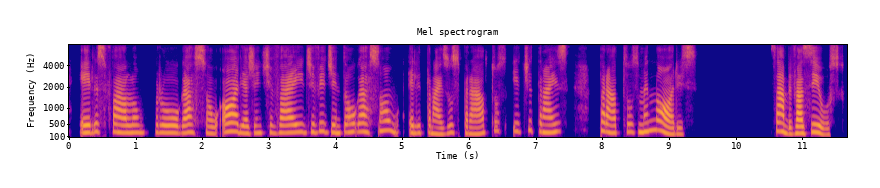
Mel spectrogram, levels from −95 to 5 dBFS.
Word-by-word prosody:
eles 235 +2 +2
falam 235 -2 +1
pro 230 -1 +1
garçom: 225 -2 -1
"Olha, 260 -4 +5
a - - +1
gente 225 +2 -6
vai 235 +2 +1
dividir.". 245 0 -3
Então, 245 +3 -2
o - - -1
garçom 265 +1 -1
ele 225 -1 -2
traz 205 -4 -3
os 230 +1 -4
pratos 215 +7 -4
e 270 -1 -7
te 310 +5 -8
traz 255 +1 -1 0.5
pratos 250 -2 -1
menores. 245 -9 +1 1.2
Sabe, 265 -7 +4
vazios? 215 -2 +3
235 Hz, 120 wpm, -22 LUFS, 225-255 Hz, 1.2 s, Olha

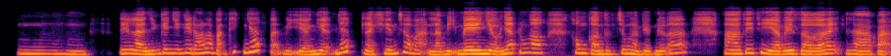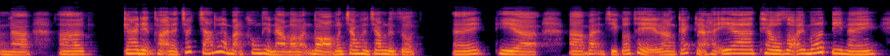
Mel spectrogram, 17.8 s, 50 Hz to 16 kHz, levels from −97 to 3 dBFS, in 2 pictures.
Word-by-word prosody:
Ừm, 215 -4 -2 0.3
nên 240 0 0
là 215 -2 +4
những 205 +3 +2
cái 255 - -1
những 255 -1 -2
cái 270 - -1
đó 250 +1 -1
là 295 0 -1
bạn - - -4
thích 335 0 -6
nhất, 360 +7 +2
bạn - - -7
bị, 200 -2 -1
à, 185 - +1
nghiện 210 +3 +1
nhất 340 +7 +1
là 205 -5 0
khiến 235 +3 +1
cho 285 +1 -1
bạn 230 -5 -5
là 180 -1 +1
bị 190 +1 0
mê 225 +1 +8
nhiều 215 -4 +6
nhất, 250 +7 +4
đúng 285 - -3
không? 275 -1 0 0.2
Không 265 -3 -1
còn 205 -3 +2
tập 205 - -1
trung 240 - 0
làm 200 -3 +1
việc 195 0 0
nữa. 250 +10 -1 0.3
À, 230 -2 +1
thế 270 0 +2
thì, 255 -7 +3
ờ, 195 -1 +3
bây 215 +2 +4
giờ 195 -2 +1
ấy 245 +3 +1
là 195 -3 -1
bạn, 180 -3 -2
à, 165 -1 -2 0.3
à, 190 0 -1 0.4
cai 240 0 +2
điện 225 -3 +3
thoại 215 -3 -1
là 185 - 0
chắc 335 - -1
chắn 270 -1 -1
là 340 -3 +3
bạn 225 -5 0
không 245 0 -1
thể 230 - +2
nào 175 -1 0
mà 170 0 -2
bạn 165 - -5
bỏ 170 -5 +3
100% 215 +2 +2
được 190 - +3
rồi. 175 -2 -4 0.4
Đấy, 195 +4 -1
thì, 210 -3 +2
ờ, 180 -2 0 0.3
ờ, 195 0 -2
bạn 215 -1 -3
chỉ 190 - 0
có 210 +4 -2
thể 195 - 0
bằng 185 0 -2
cách 255 +4 -3
là - - -1
hãy, 210 +3 0
a, 240 0 +1
theo 235 -4 +3
dõi 220 +1 0
bớt 290 +7 +1
đi 240 -3 +1
này, 195 0 +1
220 Hz, 275 wpm, -22 LUFS, 195-245 Hz, 0.4 s, mê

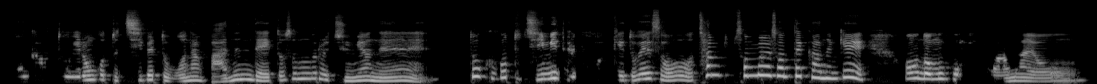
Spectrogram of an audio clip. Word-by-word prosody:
뭔가 365 +1 -11 0.3
또 360 -1 -2
이런 215 -12 +1
것도 210 -6 -6
집에 215 +4 +1
또 170 -6 -3
워낙 175 +5 -1
많은데 170 - +1
또 195 - -4
선물을 260 -1 -2
주면은 170 -1 0 0.3
또 370 0 +3
그것도 310 -2 -4
짐이 245 +5 +3
될 360 - -6
것 - - -33 0.2
같기도 200 +3 -1
해서 200 -8 +1
참 440 +1 0
선물 415 +1 +3
선택하는 375 -8 +3
게 290 -7 +3 0.3
어 275 +2 +2
너무 255 -1 +4
고민이 240 -1 -6 0.5
많아요. 145 - -4
225 Hz, 285 characters per minute, -27 LUFS, 180-285 Hz, 0.5 s, 너무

